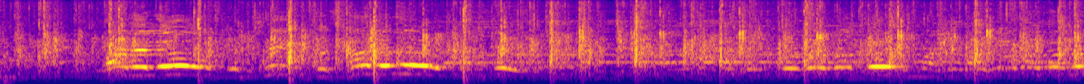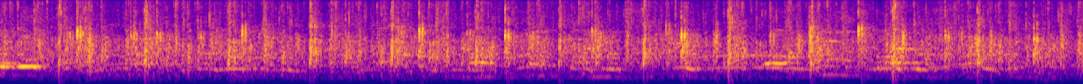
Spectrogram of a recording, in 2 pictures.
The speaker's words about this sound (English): In the name of Jesus, in the name of Jesus, come on, clap your hands with all you have.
